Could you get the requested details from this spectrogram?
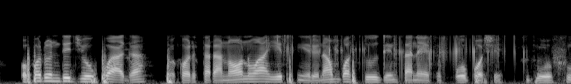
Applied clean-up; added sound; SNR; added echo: neural diffusion model UNIVERSE++.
